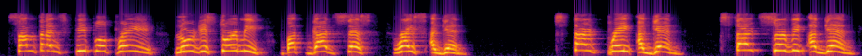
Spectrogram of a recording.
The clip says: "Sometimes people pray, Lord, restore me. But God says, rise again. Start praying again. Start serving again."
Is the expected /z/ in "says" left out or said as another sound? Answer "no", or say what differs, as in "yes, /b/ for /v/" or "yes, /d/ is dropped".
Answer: yes, /s/ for /z/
